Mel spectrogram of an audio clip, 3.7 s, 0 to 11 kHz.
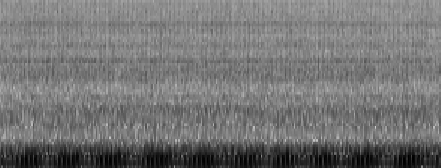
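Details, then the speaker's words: Champion 3500 W dual fuel inverter generator on a travel trailer, restarted: voltage dips to about 115 V and recovers to 120 V, then with the hot water heater on settles around 11.6 A at 82–83 dB. Steady low drone with no knocks or surging; normal under load. "watch the voltage on this one when we fire it up all right again I dropped to about 115 on the voltage meter and back right up to 120 relatively quiet"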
